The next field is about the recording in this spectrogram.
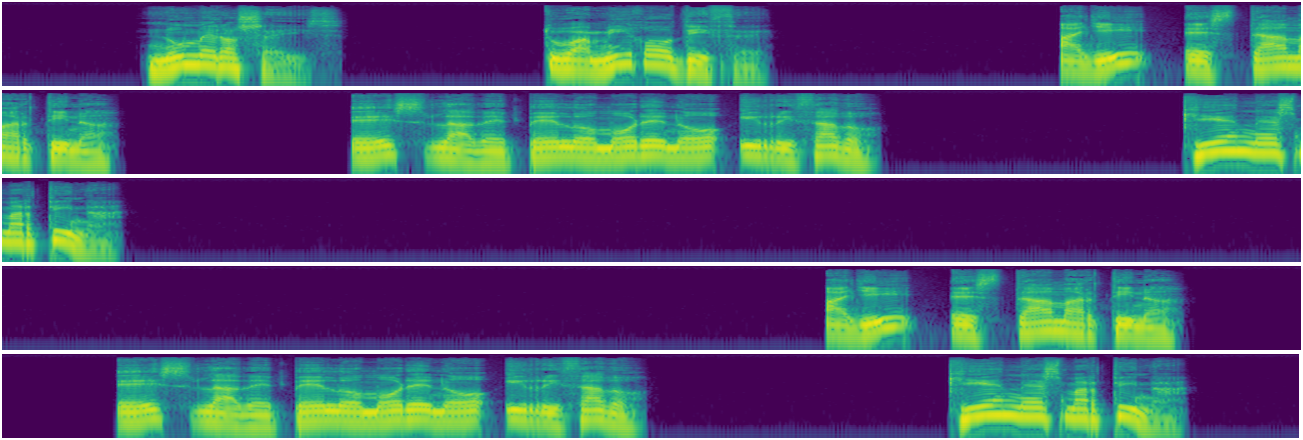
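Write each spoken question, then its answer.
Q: ¿Quién es Martina?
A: la de pelo moreno y rizado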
